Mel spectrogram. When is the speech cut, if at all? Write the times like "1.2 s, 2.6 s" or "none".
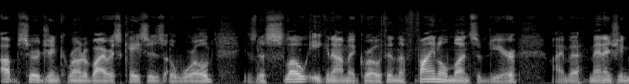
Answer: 1.7 s, 2.6 s, 4.9 s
